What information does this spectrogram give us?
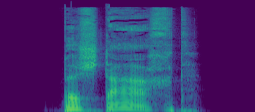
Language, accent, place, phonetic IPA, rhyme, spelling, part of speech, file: German, Germany, Berlin, [bəˈʃtaːxt], -aːxt, bestacht, verb, De-bestacht.ogg
- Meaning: second-person plural preterite of bestechen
